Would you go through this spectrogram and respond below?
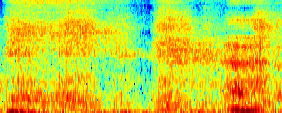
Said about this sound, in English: There we go. I mean, that's a soundtrack. Breathing. Yep. I'm going to tell you. Breathing. It's breathing.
